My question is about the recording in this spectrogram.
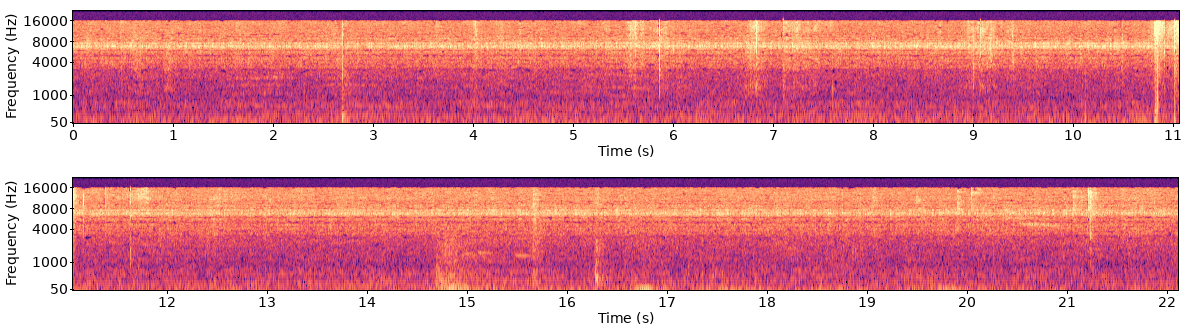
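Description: Quiet room tone with a steady faint high hiss, broken by a few faint taps and soft rustles of paper as a folded paper fan is pressed and held onto a card.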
